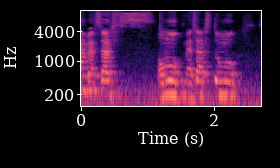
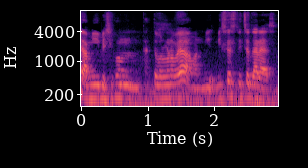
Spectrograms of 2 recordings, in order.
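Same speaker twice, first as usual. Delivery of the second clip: quieter, mock apologetic husband excuse; mock hurried husband; 5 semitones lower, 5 dB quieter than usual. Teacher imitates a husband whose wife waits below, hushed. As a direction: softly fake an excuse to leave early. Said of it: "অনেকে কয় না যে আমার Mrs".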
